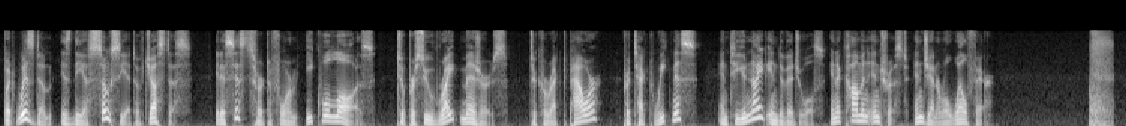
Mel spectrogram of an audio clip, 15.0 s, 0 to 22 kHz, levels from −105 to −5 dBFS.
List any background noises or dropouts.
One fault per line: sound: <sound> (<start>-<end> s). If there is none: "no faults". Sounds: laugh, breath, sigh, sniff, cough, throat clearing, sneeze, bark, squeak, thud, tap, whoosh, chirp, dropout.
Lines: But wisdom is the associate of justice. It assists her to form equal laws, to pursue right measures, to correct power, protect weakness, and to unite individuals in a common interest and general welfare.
sound: breath (14.5-14.9 s)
